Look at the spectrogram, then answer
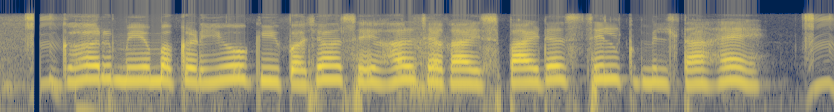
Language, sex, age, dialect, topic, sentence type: Hindi, female, 25-30, Awadhi Bundeli, agriculture, statement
